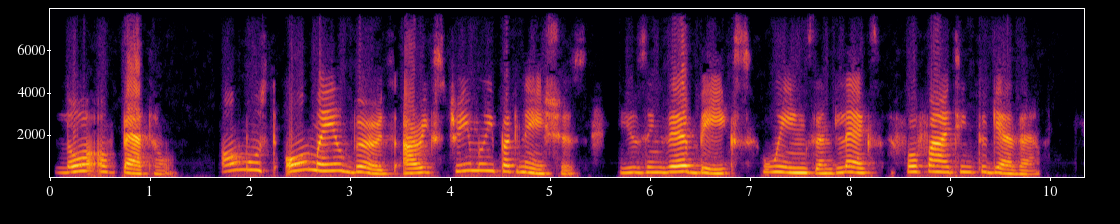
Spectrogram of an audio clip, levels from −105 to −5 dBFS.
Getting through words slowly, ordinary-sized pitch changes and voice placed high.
Yes: slow, 110 wpm; average, 4.3 semitones; high, 245 Hz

